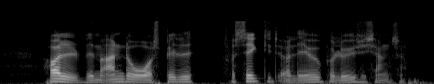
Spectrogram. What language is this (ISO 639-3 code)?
dan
